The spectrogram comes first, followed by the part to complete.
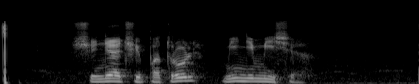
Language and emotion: Russian, neutral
